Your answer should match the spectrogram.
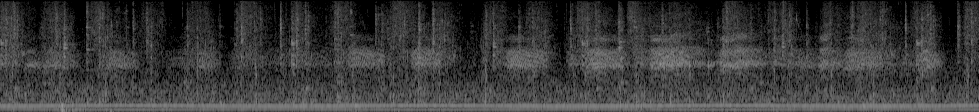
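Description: Crows caw in the snowy wilderness of the survival game The Long Dark, giving a series of repeated harsh calls at a moderate distance over a steady, low droning hum.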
